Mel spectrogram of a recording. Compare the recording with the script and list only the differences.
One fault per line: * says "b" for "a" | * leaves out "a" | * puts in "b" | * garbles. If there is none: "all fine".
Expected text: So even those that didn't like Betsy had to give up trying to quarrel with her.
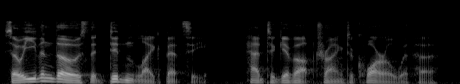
all fine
